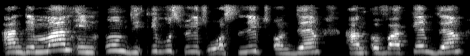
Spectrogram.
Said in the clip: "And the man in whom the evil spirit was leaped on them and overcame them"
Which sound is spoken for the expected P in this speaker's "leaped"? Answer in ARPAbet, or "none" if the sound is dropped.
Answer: P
